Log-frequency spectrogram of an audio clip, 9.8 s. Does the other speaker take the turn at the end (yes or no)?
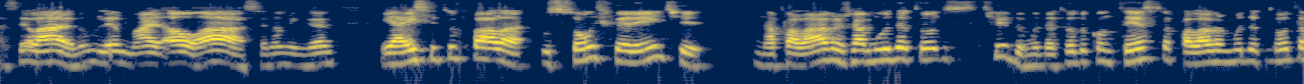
no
